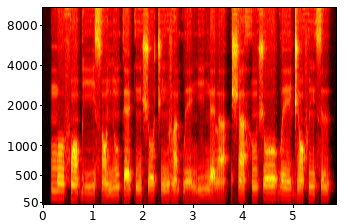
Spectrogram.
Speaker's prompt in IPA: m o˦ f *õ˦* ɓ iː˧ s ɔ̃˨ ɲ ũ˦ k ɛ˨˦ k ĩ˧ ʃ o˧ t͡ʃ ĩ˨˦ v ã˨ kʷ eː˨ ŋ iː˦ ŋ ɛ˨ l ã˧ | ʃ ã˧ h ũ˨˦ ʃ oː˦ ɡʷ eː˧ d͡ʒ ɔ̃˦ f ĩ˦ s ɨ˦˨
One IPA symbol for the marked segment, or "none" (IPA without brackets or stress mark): ɔ̃˦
